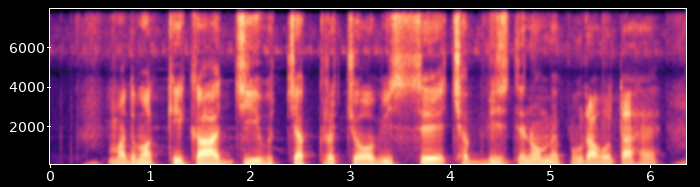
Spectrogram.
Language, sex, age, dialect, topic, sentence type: Hindi, male, 25-30, Kanauji Braj Bhasha, agriculture, statement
